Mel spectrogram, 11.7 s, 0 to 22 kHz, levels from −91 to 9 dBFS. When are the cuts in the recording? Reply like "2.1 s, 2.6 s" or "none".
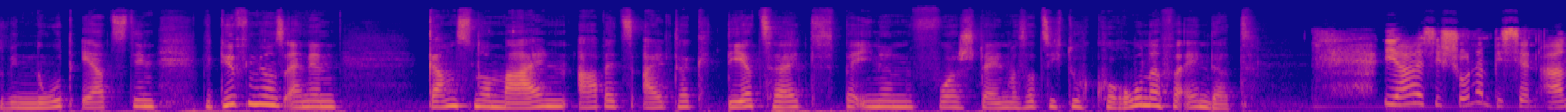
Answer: none

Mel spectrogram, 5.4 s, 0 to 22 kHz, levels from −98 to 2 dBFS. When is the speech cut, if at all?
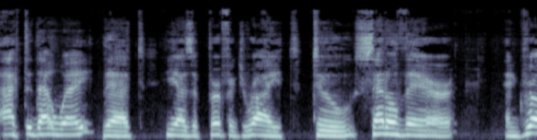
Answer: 1.0 s, 3.0 s

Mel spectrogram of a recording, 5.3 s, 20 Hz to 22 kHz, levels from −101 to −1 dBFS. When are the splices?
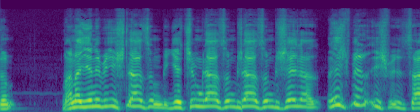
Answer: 3.0 s

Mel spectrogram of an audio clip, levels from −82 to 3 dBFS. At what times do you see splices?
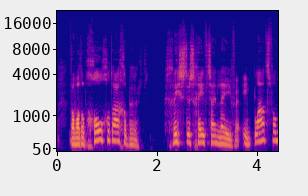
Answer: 2.0 s

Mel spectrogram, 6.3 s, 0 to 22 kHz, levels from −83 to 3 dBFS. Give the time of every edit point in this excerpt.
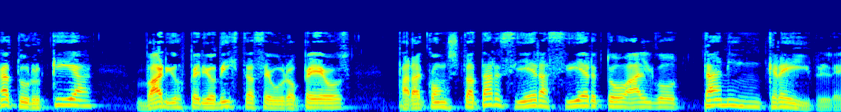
none

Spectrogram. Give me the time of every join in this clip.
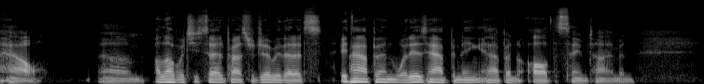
1.5 s, 3.5 s, 4.8 s

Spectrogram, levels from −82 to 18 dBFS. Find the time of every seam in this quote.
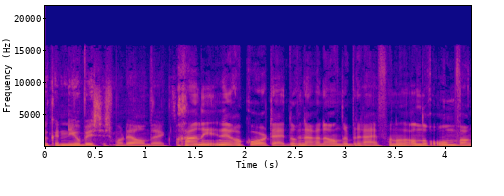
2.5 s

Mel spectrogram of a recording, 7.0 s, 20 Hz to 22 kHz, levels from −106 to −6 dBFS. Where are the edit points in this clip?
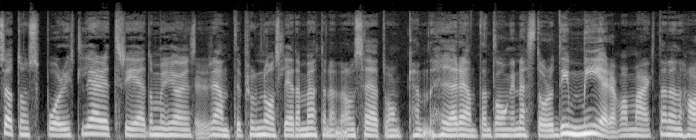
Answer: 1.9 s, 4.9 s

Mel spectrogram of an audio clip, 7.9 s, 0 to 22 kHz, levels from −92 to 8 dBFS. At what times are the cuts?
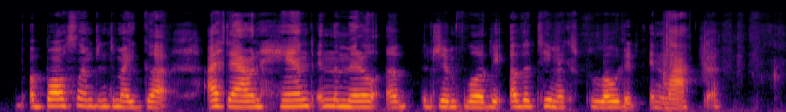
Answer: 2.2 s, 4.1 s

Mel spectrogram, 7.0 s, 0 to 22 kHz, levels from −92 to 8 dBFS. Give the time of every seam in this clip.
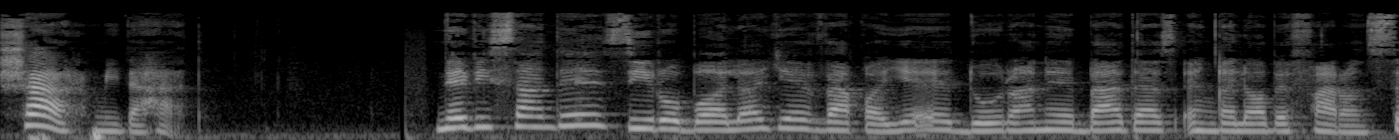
2.1 s

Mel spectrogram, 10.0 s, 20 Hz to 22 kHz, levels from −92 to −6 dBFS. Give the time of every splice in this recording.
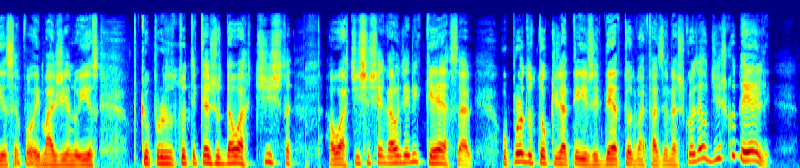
7.9 s

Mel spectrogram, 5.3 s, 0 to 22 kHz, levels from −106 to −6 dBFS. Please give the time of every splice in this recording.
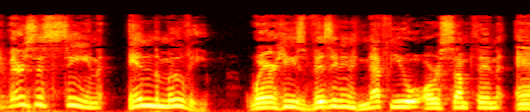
3.5 s

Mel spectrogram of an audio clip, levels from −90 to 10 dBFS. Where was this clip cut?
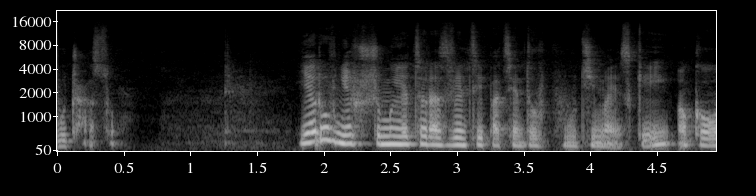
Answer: none

